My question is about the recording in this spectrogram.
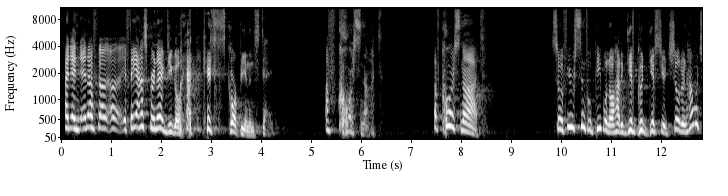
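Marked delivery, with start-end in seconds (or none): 0.0-4.3 stammering high disbelief, then a laughed punchline; mock-baffled, half-laughing question; incredulous Jesus. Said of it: "do you hear the incredulity in his voice". 5.3-8.4 drawn-out, emphatic dismissal; slow, incredulous rebuttal; incredulous Jesus. Acted. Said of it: "the incredulity in his voice".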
